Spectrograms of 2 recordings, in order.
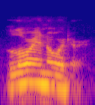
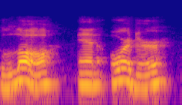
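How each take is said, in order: First: An r sound joins law and and. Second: Each word is said fully and separately. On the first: "Dá para colocar até um som de R entre law e end" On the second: "Você pode ter falado"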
